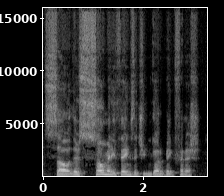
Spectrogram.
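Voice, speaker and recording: A man hosts a relaxed fan discussion, addressing listeners and fellow panelists. His voice sits at an average pitch, and his phrasing comes in hesitant, halting pieces. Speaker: panel host. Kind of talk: informal fan panel moderation.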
